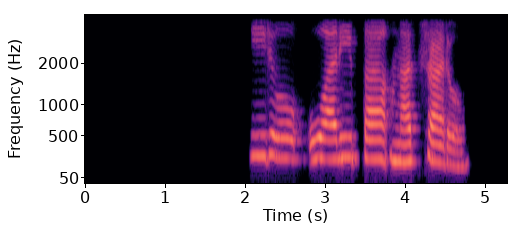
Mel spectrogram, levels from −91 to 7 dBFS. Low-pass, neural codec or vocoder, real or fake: 3.6 kHz; codec, 16 kHz, 2 kbps, X-Codec, HuBERT features, trained on balanced general audio; fake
